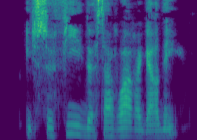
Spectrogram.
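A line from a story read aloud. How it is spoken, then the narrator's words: Plain. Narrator (French): dit-elle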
